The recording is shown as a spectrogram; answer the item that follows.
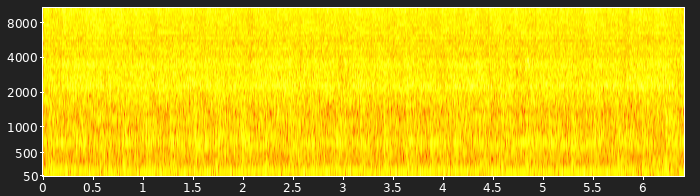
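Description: Heavy metal band playing live: distorted electric guitars over bass and drums, loud and unbroken.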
